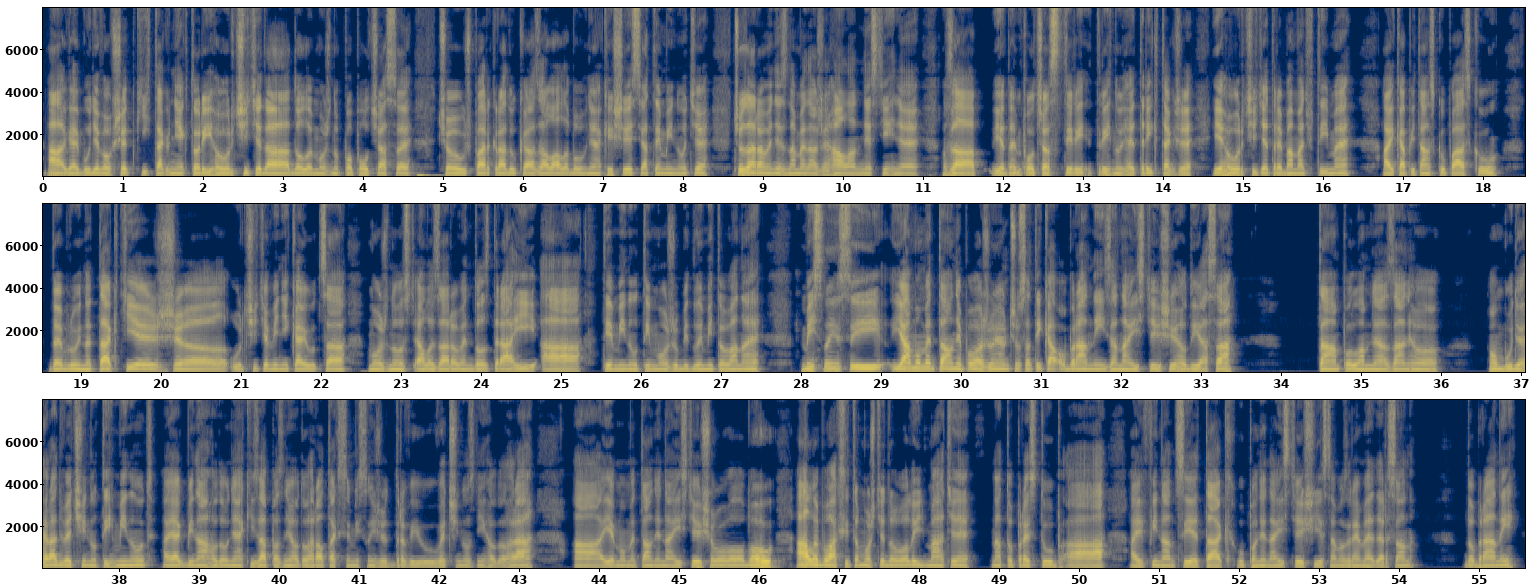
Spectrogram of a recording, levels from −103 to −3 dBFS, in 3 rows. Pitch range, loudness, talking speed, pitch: 95-105 Hz, -25 LUFS, 135 wpm, 100 Hz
